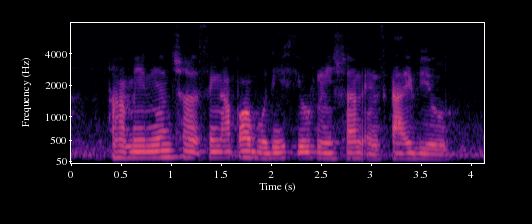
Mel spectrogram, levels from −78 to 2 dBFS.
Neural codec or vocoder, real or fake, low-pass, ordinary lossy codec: codec, 16 kHz, 4 kbps, X-Codec, HuBERT features, trained on general audio; fake; none; none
